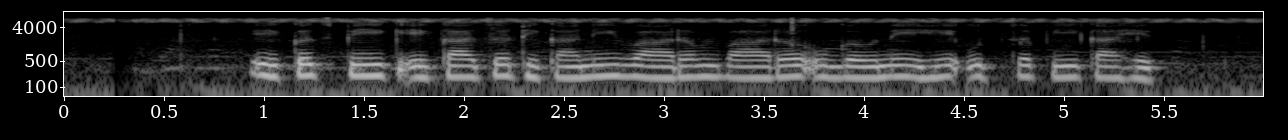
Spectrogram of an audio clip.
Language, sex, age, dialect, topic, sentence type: Marathi, female, 31-35, Varhadi, agriculture, statement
